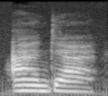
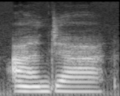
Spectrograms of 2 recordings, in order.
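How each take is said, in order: No difference in how they are said.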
